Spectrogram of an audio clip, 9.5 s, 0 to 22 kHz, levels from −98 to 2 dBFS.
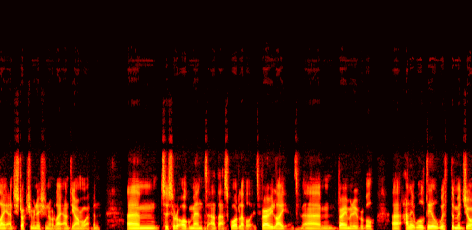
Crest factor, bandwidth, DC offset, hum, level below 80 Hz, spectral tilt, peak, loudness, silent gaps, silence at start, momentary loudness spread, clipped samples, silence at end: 20 dB; 7.8 kHz; under 0.1%; none; -74 dBFS; -5 dB/octave; -4 dBFS; -25 LUFS; none; 0 s; 11 LU; under 0.1%; 0 s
